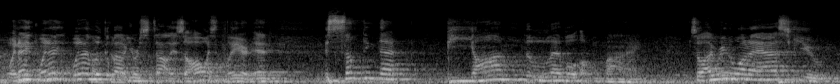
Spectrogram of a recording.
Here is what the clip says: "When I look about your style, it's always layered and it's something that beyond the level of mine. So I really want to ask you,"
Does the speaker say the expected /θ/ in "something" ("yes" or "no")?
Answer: yes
